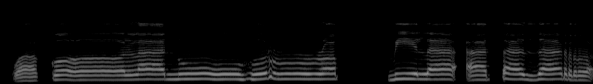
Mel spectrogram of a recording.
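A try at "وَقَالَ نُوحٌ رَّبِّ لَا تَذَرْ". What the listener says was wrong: Bukan lazar tapi lanya panjang Bu. Alifnya tidak ada harakatnya jadi panjang lanya.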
